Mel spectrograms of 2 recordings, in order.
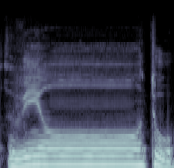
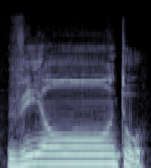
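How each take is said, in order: The two takes are said the same way.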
